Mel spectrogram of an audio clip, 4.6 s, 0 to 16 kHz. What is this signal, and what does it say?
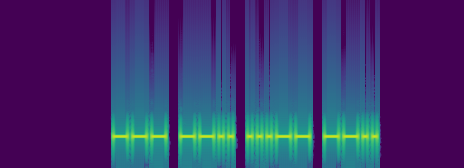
Morse code, heard as a keyed tone, about 25 wpm, 700 Hz. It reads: OZ3Z
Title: DXCC-100 Call Signs - 4 Characters - 25wpm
